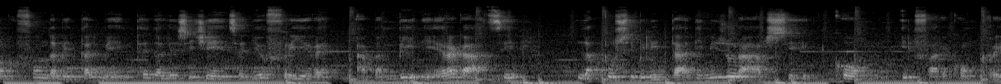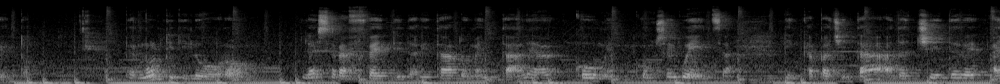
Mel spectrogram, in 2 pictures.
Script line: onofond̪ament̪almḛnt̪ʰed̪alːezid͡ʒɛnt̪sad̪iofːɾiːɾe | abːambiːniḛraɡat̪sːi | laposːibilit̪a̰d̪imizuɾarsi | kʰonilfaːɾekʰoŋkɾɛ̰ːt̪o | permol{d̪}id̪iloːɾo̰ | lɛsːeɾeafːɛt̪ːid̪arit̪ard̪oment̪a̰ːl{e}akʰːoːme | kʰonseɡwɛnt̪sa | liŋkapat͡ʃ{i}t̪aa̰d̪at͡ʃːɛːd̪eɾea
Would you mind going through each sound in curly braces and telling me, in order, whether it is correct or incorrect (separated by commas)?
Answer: incorrect, correct, correct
